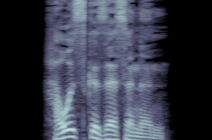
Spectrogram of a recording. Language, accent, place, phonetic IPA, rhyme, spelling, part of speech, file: German, Germany, Berlin, [ˈhaʊ̯sɡəˌzɛsənən], -aʊ̯sɡəzɛsənən, hausgesessenen, adjective, De-hausgesessenen.ogg
- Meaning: inflection of hausgesessen: 1. strong genitive masculine/neuter singular 2. weak/mixed genitive/dative all-gender singular 3. strong/weak/mixed accusative masculine singular 4. strong dative plural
